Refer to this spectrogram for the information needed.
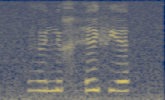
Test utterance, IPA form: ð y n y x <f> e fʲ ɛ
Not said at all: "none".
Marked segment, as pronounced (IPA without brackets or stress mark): h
